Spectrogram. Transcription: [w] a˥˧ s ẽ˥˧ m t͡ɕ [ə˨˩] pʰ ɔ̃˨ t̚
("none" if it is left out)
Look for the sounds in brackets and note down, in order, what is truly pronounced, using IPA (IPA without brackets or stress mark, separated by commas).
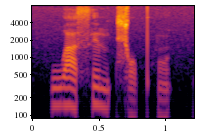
w, ɔ˨˩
